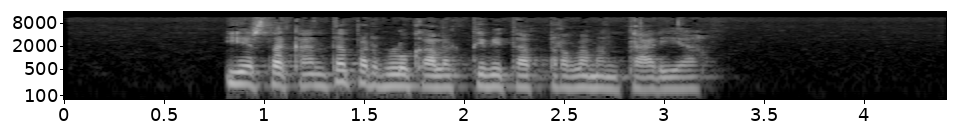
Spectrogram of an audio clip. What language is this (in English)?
Catalan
